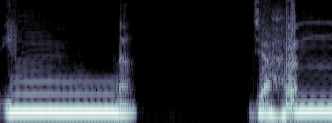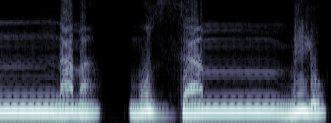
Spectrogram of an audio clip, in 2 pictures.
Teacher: আমি যখন গুণনা করছি তখন কিন্তু নাকের ভিতর দিয়ে আমার এই গুণনার আওয়াজটা আসছে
